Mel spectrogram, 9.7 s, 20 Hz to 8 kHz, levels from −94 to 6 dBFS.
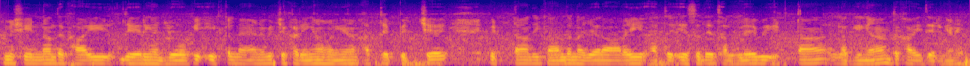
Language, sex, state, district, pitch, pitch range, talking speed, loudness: Punjabi, male, Punjab, Fazilka, 110 Hz, 105-110 Hz, 185 wpm, -14 LUFS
